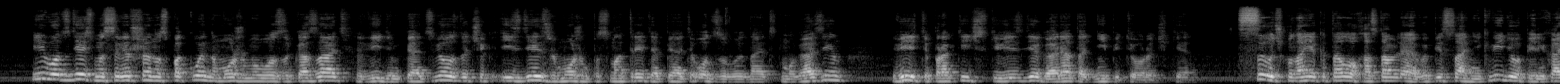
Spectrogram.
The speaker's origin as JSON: {"language": "Russian", "town": "Voronezh", "region": "Voronezh Oblast", "country": "Russia", "said": "С Воронежа, я же вам сказал."}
